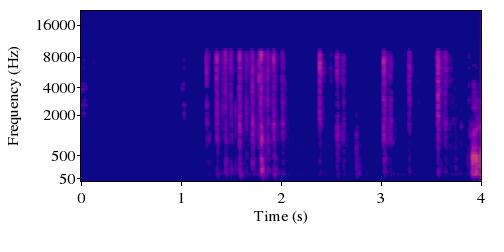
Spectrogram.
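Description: Typing on a computer keyboard: after a second of quiet comes a quick run of keystrokes, then a few scattered single keypresses.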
